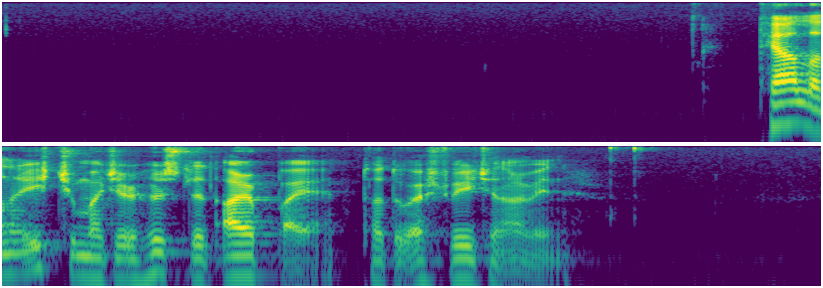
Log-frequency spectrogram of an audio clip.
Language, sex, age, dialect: Faroese, male, 15-35, Suðurstreymoy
